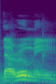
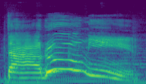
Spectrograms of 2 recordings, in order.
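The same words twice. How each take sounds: First: It is said smoothly in a normal voice. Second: Each syllable is punched out, high-pitched.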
